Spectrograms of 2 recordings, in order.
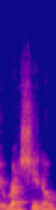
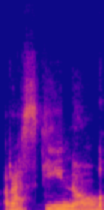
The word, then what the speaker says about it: Raschino: So you would say English speaking people would say Rashino, but in Italian it's called Raschino. Oh, geez. No, I know. So the H makes a hard sound.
